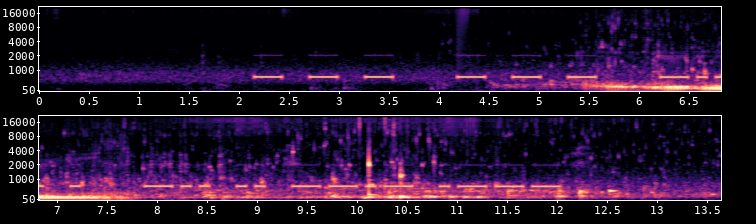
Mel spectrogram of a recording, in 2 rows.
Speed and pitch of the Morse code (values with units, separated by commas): 13 wpm, 680 Hz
